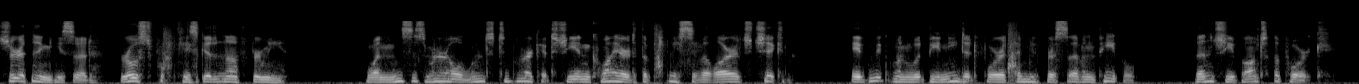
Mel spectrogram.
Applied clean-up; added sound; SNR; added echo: neural diffusion model UNIVERSE++.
